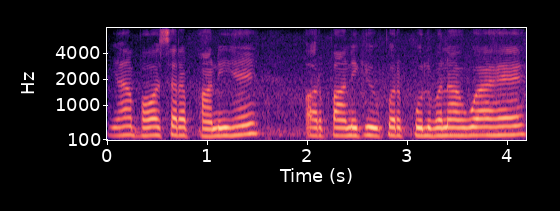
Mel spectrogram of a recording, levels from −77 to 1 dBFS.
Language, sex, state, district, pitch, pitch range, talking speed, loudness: Hindi, female, Haryana, Charkhi Dadri, 210 Hz, 205-215 Hz, 185 wpm, -13 LUFS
